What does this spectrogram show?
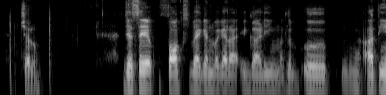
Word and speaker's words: Volkswagen: वही स्पेलिंग उसकी V से ही शुरू होती है। पहले मैं भी उसको Volkswagen पढ़ता था। लेकिन फिर पता चला कि यह Foxwagen है।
